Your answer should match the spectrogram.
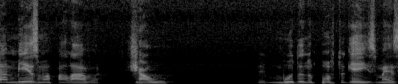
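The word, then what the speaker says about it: שאול: Mas aqui, talvez a pronúncia de Saulo fosse mais difícil, para quem não fosse hebraico, é Shaul, aí falava Paulo.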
